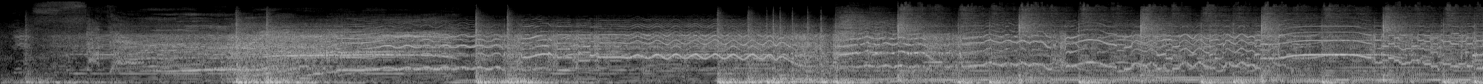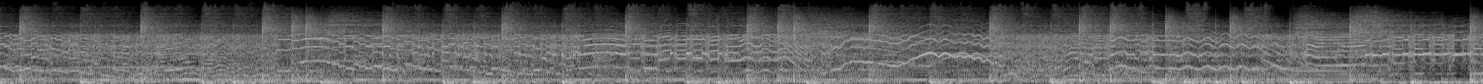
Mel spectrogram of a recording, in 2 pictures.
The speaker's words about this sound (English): But it's a song that doesn't really get brought up when you talk about guitar solos. But this guitar solo, it's a screaming guitar solo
